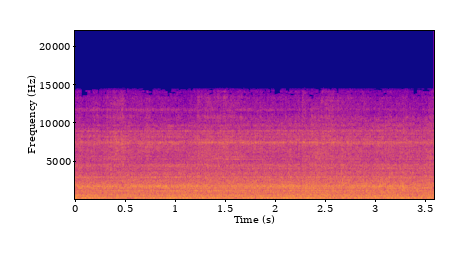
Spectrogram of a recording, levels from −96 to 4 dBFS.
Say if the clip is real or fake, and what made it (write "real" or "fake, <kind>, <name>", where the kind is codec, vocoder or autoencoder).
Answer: real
